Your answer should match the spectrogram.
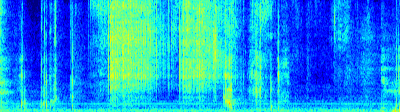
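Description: Crinkling plastic rustle with small clicks, from hands handling diamond painting supplies.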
